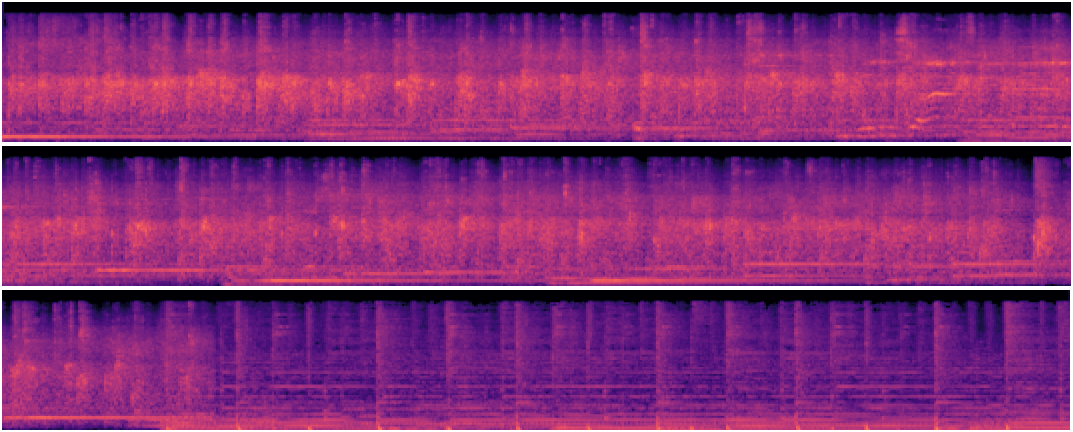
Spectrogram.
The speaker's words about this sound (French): Que quelqu'un dise Amen, Amen, Amen et acclame le Seigneur.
